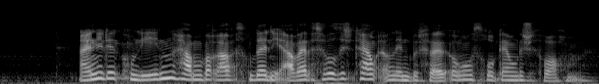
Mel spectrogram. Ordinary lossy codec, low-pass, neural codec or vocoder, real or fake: none; 7.2 kHz; autoencoder, 22.05 kHz, a latent of 192 numbers a frame, VITS, trained on many speakers; fake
